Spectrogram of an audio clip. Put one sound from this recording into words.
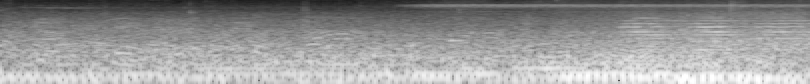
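A bus engine rumbles as the bus drives past.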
